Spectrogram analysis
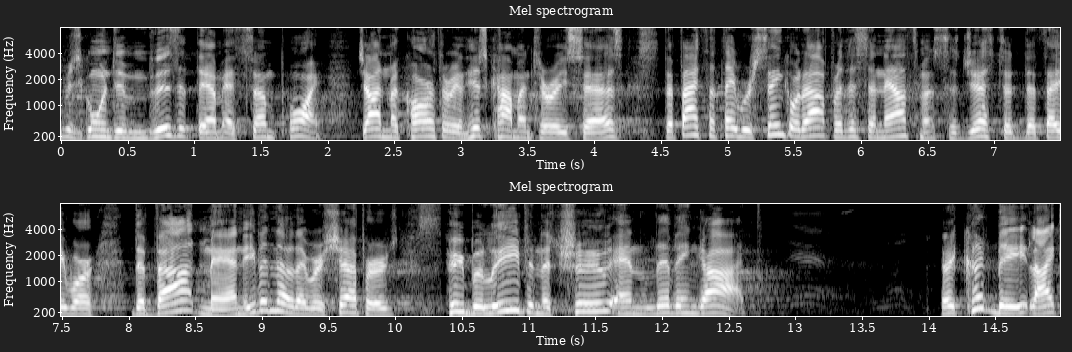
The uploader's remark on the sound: at Cross City Church in Euless, TX on December 17, 2023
